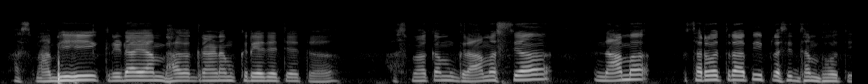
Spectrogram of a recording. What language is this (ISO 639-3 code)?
san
